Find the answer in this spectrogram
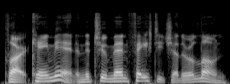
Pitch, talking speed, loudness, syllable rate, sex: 125 Hz, 285 wpm, -19 LUFS, 6.8 syllables/s, male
